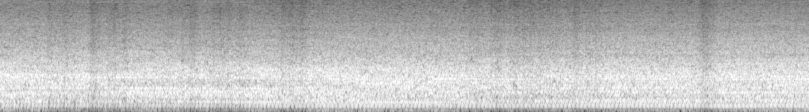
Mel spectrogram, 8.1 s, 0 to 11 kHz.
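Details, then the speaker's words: Snapper NXT 25-48 riding mower engine after carburetor replacement, test-run with the cooling cover off: catches and settles into a steady, even run with no misses, surging or knocks; normal running. "okay everything seems to run out we will get it the rest away together and see how it runs out"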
